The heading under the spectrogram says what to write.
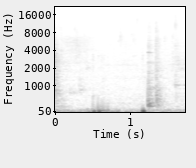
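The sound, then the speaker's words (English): Cold water poured from a ladle onto a leg splashes out in two short bursts, a soft pouring spatter followed by a brighter splash, fairly quiet with no talking. “I'm dumping it on my leg. I want to see how cold it is.”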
